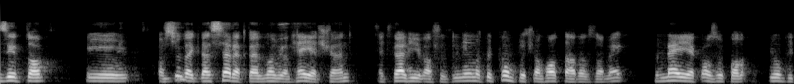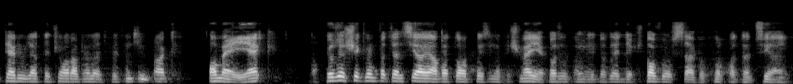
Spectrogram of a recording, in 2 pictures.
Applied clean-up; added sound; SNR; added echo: neural mask model DeepFilterNet 3.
